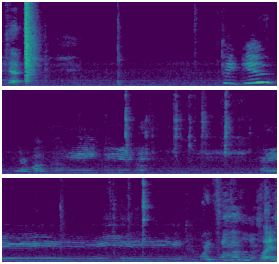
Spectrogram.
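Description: Wordless vocal sounds from a person: a loud rising-and-falling exclamation about three seconds in, then a long, wavering held note about seven seconds in. A sharp click comes just after the start, over a steady low room hum.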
